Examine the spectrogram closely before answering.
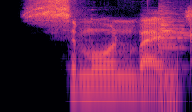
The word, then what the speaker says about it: Simone Biles: I got the name pronounced correctly. Simone. Simone Biles.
